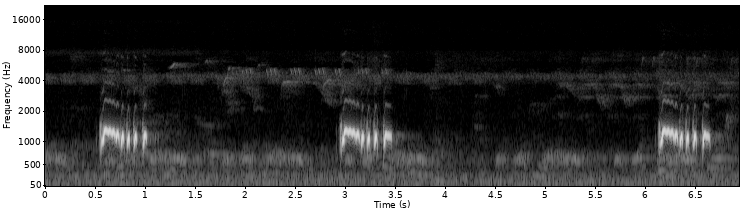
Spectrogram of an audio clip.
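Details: Zebra dove used as a lure in trapping, repeating a brisk trilled cooing phrase three times at irregular gaps of about three seconds, faint birds and hum underneath.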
